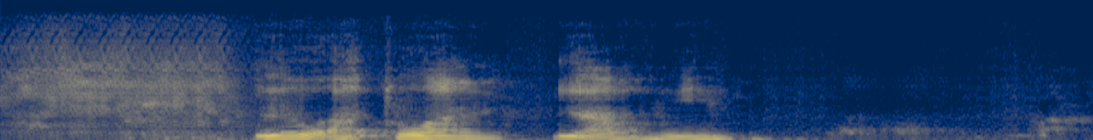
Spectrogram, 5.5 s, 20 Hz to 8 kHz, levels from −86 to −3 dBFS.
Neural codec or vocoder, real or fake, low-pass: codec, 16 kHz, 1 kbps, FunCodec, trained on Chinese and English, 50 frames a second; fake; 7.2 kHz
